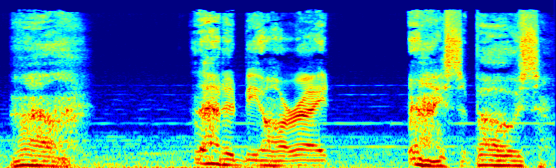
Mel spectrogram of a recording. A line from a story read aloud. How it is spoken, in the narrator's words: wheezed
